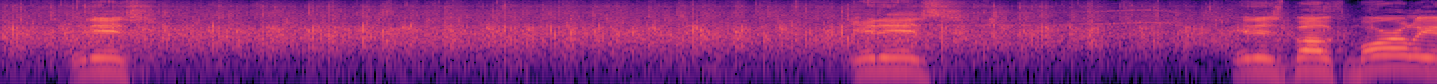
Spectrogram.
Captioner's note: applause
